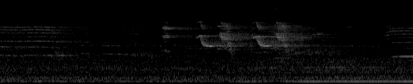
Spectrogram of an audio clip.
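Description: Birds chirping in the background, with a short run of louder chirps about two seconds in, over a low steady hum.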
